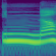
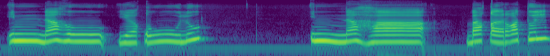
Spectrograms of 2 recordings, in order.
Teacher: نون مشدد ہے، سختی سے بھی پڑھیں گے اور غنہ کر کے بھی پڑھیں گے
